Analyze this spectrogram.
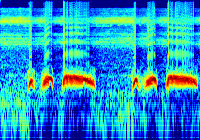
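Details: Tekukur, or spotted dove, giving its cooing song: two short clipped coos then a long, level, drawn-out coo, the phrase heard twice in quick succession against a quiet background.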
